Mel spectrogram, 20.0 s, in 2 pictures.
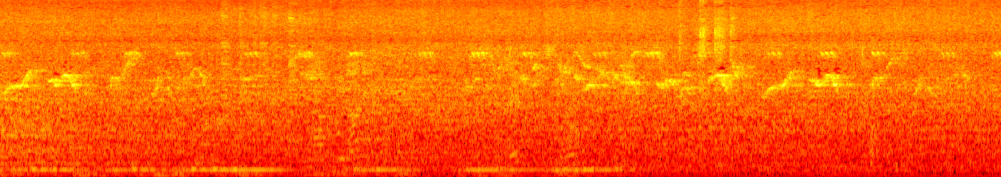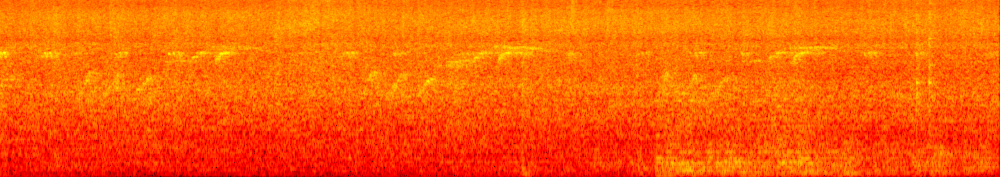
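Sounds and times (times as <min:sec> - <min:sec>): birds chirping: 0:00.0 - 0:12.6
hiss of falling water: 0:07.9 - 0:20.0.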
